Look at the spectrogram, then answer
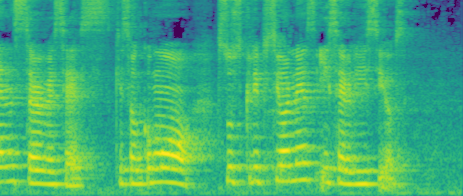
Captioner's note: spanish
